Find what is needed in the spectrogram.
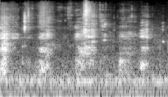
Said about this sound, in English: It's savory tomato flavored Pringles. Yeah, but it's still good. It's delicious.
